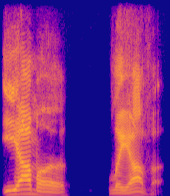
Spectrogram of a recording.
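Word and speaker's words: Iamaleava: Last name, Iama Leava is how you would pronounce it.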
